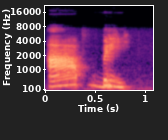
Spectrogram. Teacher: É uma palavra oxítona, a sílaba tônica está na última, ó, abrir. A sílaba mais forte está na última, abrir.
